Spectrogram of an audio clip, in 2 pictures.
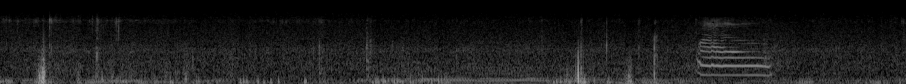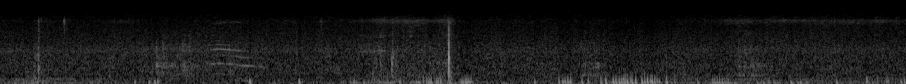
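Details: Friendly stray cat answering a person with a clear, drawn-out meow midway, then a fainter, shorter mew, against outdoor background noise with scattered clicks and rustling.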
